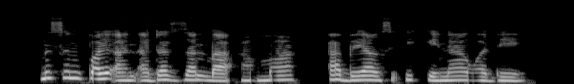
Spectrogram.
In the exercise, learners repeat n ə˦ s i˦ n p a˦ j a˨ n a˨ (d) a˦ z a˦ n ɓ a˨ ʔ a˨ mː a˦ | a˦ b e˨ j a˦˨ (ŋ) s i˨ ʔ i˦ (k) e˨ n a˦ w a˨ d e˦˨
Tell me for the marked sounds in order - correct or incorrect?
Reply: correct, correct, correct

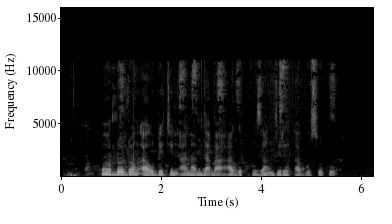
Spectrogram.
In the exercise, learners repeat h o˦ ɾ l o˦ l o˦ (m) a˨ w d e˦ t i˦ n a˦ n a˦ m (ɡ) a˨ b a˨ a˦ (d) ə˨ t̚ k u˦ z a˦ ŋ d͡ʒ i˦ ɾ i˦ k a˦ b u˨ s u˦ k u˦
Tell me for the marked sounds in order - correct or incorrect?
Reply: incorrect: ŋ, incorrect: d, incorrect: ɡ

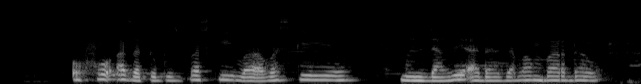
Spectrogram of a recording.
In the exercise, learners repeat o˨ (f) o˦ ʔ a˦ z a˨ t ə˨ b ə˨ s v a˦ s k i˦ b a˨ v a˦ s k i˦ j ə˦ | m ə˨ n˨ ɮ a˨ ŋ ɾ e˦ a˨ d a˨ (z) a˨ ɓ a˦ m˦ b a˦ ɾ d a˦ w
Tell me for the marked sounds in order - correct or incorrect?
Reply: correct, correct

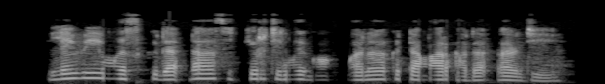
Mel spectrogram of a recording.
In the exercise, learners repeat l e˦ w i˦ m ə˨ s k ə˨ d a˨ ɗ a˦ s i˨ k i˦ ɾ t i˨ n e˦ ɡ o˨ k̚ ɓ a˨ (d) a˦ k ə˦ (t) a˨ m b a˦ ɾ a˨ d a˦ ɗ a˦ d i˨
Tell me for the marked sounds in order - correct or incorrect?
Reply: incorrect: n, correct

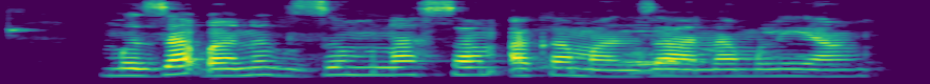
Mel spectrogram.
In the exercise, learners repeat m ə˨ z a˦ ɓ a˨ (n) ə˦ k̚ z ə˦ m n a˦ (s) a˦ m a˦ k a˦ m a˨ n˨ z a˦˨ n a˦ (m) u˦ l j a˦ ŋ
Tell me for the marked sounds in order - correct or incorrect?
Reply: correct, correct, correct

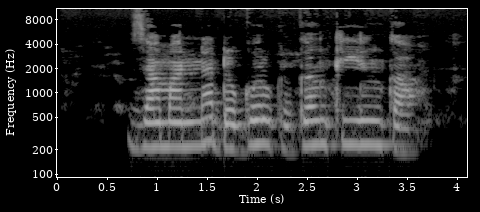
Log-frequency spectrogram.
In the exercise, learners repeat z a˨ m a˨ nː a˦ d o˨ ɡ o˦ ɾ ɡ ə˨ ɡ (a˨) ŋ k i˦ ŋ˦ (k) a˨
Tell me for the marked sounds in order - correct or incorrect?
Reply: incorrect: a˦, correct

